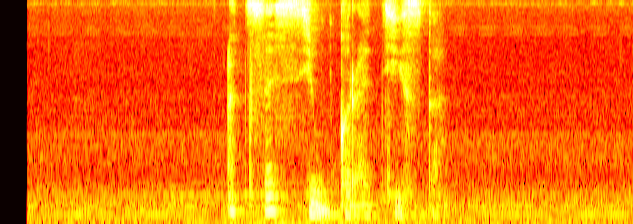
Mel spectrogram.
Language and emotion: Russian, angry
